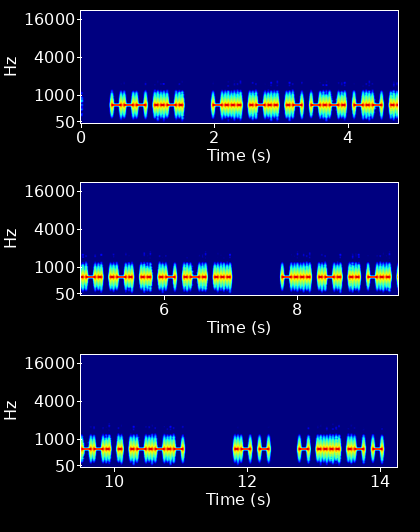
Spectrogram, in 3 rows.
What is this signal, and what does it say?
Morse code, heard as a keyed tone, about 27 wpm, 650 Hz. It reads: OF BLACKFRIARS BRIDGE. AT THAT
